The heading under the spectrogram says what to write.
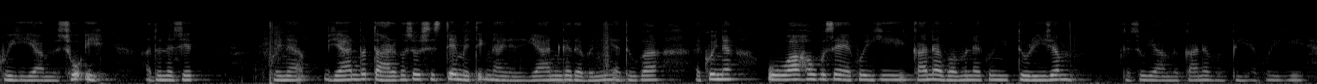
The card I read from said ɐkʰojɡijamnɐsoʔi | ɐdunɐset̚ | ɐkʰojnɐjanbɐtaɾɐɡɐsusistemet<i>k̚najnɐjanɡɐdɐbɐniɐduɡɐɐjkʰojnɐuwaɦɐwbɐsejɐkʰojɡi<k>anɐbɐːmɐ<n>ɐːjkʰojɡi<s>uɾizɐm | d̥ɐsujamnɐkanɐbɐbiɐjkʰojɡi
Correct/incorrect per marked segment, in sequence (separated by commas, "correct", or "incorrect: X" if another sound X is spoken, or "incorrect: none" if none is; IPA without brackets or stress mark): correct, correct, correct, incorrect: t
